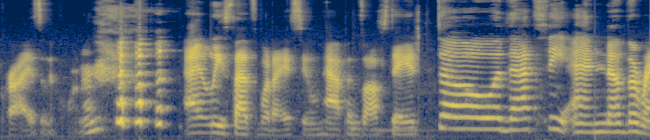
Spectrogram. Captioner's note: laughs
